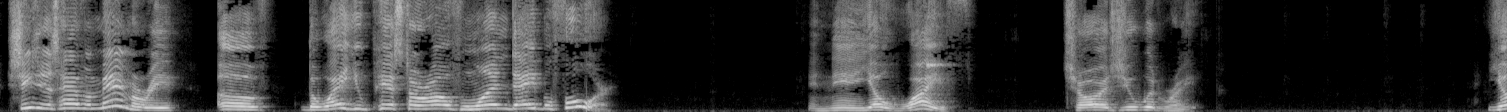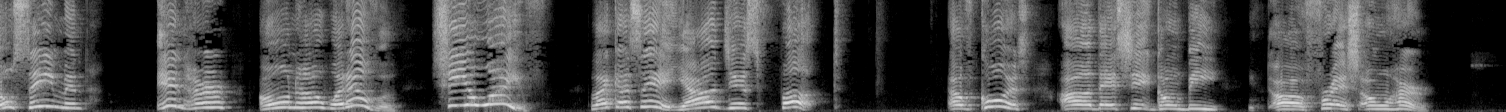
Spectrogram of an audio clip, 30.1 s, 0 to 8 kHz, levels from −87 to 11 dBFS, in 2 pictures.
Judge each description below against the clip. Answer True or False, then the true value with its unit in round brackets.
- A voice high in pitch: True (270 Hz)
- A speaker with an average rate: False (100 wpm)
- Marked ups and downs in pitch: True (7.8 semitones)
